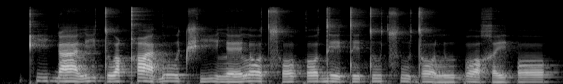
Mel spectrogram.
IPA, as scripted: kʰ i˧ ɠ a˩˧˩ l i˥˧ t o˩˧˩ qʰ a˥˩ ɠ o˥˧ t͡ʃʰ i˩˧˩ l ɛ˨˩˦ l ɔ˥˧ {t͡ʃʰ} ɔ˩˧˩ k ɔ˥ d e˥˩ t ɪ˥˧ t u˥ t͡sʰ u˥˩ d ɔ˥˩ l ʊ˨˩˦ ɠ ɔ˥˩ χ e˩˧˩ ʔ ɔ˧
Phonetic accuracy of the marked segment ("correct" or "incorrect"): incorrect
